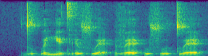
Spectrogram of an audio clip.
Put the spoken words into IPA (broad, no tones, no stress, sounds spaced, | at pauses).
d u b ə ɲ e d r e sʷ ɛ | v ɛ ʔ u sʷ ə tʷ ɛ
